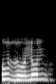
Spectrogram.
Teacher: نون دو پیش نن اذنن اذنن. ذال کو نرمی کے ساتھ ادا کریں گے، اس میں سیٹی کی آواز پیدا نہ ہو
